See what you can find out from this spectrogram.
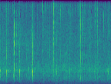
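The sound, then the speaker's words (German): An audience at a convention and fan fair applauds: many hands clap in a dense, steady patter, moderately faint, with a few sharper claps standing out over about two seconds. “Einmal Applaus für Mero”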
